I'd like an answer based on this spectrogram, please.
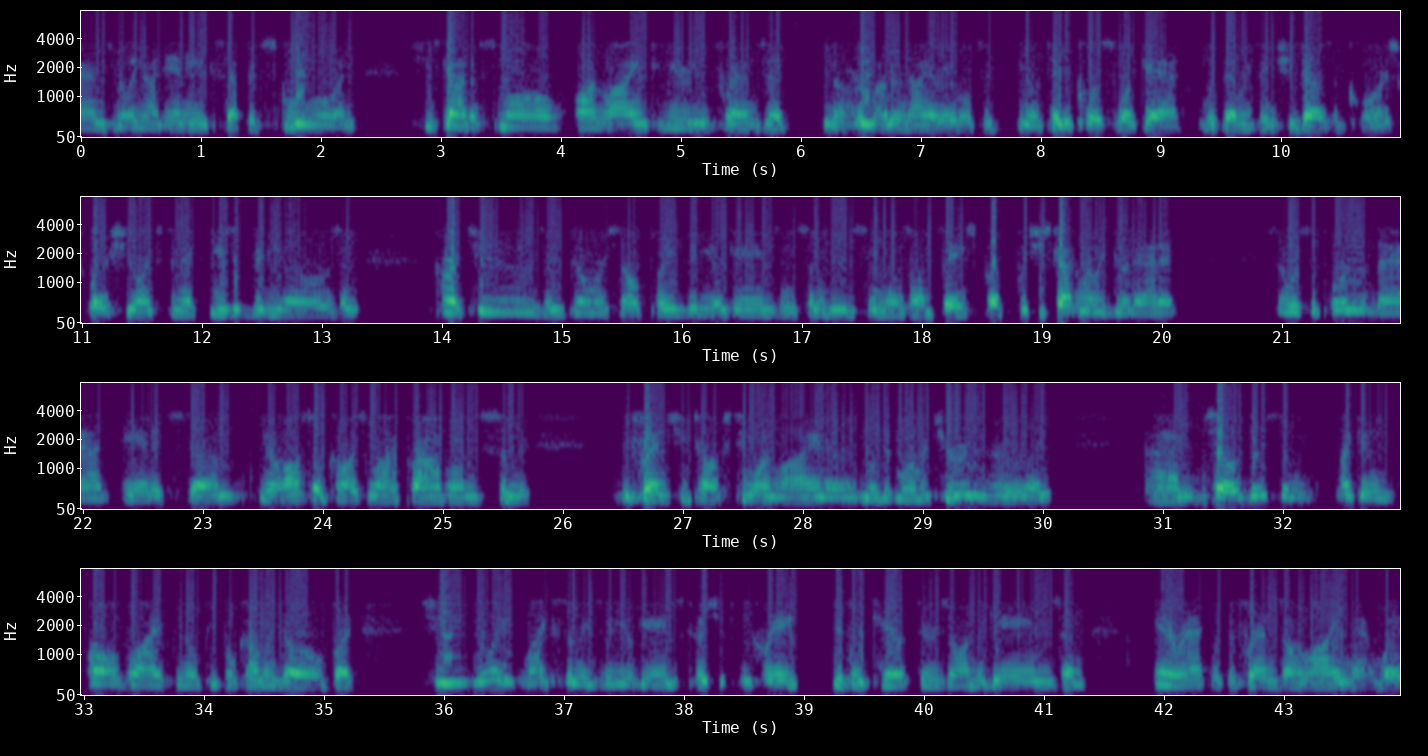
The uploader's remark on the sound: Live on WRCR. Plus, a couple of phone calls.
